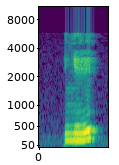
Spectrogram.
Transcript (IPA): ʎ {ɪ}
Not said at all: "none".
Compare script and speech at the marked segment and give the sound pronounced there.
i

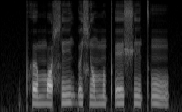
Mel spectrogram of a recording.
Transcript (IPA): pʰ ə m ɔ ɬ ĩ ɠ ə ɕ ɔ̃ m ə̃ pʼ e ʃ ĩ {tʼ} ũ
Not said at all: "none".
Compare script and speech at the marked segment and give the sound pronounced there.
tʼ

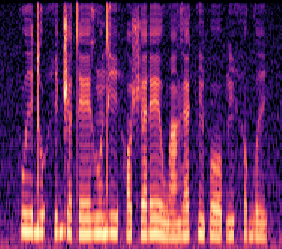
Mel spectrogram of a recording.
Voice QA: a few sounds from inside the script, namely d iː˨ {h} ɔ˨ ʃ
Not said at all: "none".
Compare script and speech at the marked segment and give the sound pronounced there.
h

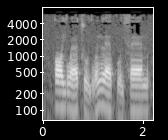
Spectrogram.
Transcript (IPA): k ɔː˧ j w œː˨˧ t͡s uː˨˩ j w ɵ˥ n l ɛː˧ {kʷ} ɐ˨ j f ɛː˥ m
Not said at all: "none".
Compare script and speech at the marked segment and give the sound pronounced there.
kʷ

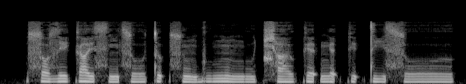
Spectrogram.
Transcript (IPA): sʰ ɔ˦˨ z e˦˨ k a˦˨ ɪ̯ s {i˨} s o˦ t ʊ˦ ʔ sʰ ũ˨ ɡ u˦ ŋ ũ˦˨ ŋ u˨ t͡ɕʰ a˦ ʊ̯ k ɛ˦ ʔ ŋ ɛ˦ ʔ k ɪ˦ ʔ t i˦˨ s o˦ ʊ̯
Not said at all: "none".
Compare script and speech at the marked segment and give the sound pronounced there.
ĩ˨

